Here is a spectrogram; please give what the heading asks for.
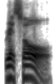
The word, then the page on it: rissole: American English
